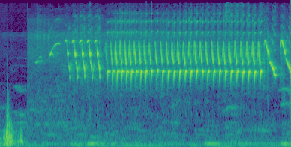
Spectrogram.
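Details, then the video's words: Canary master song meant to prompt silent canaries to sing: a rising whistle, then a long fast rattling trill of repeated high notes, with a brief low thump at the start. "Masteran Burung Kenari untuk Pancingan Burung Macet Bunyi"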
